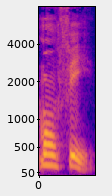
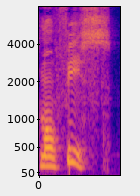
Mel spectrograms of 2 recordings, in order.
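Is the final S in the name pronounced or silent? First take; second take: silent; pronounced. First: The final S sound is left silent. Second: The final S sound is clearly pronounced. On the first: The speaker calls it wrong. "It's not Monfils" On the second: The speaker calls it right. "You are supposed to pronounce the S"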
